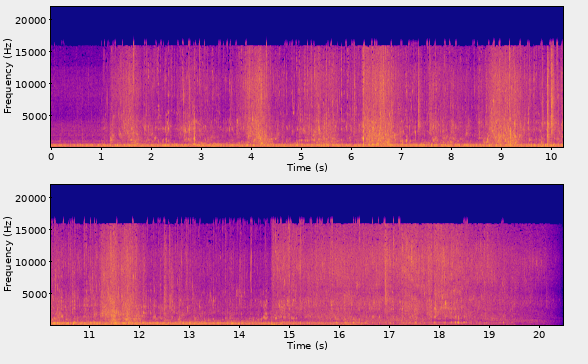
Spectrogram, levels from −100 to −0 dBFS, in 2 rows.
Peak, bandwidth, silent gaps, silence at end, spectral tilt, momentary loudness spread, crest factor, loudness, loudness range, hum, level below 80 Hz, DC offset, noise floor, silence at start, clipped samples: -2 dBFS; 17 kHz; none; 0.25 s; -2.5 dB/octave; 11 LU; 26 dB; -27 LUFS; 5 LU; none; -44 dBFS; under 0.1%; -51 dBFS; 0 s; under 0.1%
